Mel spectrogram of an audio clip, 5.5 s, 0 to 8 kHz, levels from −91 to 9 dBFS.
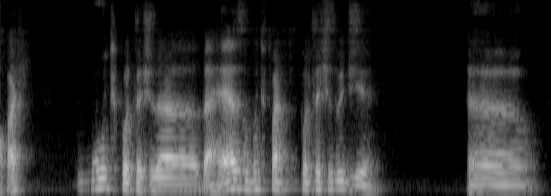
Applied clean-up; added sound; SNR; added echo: neural mask model DeepFilterNet 3.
